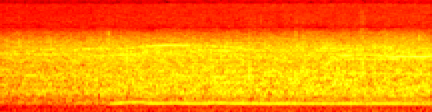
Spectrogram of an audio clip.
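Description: A large concert crowd roars in dense, continuous disapproval, booing and whistling at a female singer performing a cappella; the booing has gone on for about a minute and a half. A thin whistle rises above the din, loud and unbroken throughout, with no individual voices standing out.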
